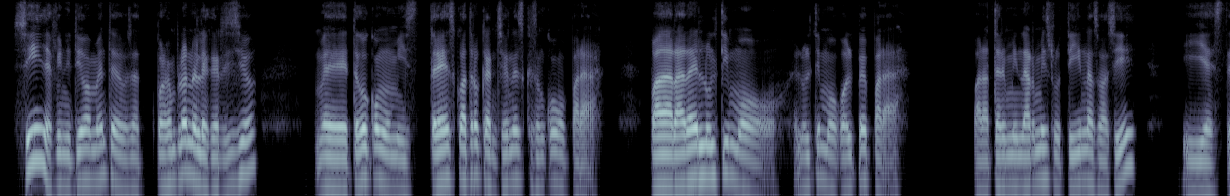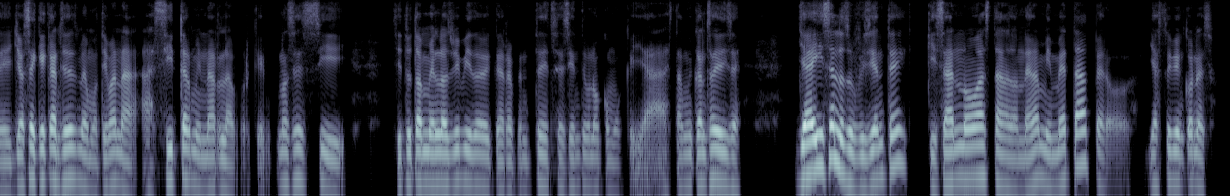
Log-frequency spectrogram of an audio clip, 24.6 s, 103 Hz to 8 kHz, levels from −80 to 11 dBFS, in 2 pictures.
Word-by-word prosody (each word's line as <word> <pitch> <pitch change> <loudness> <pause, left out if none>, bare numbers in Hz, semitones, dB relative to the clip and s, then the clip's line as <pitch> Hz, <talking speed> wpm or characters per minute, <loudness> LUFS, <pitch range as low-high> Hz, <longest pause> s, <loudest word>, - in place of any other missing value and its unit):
Sí, 230 - +2
definitivamente, 145 - -1
o 125 - -3
sea, 120 0 -7
por 130 - -1
ejemplo, 145 +7 +3
en 170 - +2
el 140 - +3
ejercicio, 130 - -3 0.5
me 120 -1 +2
tengo 150 - +3
como 145 -3 +1
mis 115 -3 -8
3, 140 +2 +3
4 155 +2 +1
canciones 135 +3 -3
que - - -15
son 125 0 -7
como 130 -2 -4
para - - -7 0.4
para 130 0 +7
dar 130 +1 +5
el 155 +1 +5
último 150 -8 -3
el - - -13
último 125 0 -5
golpe 125 +5 -2
para - - -6 0.7
para 115 +1 -4
terminar 125 +1 -2
mis 145 +1 -3
rutinas 130 +1 -4
o - - -3
así 135 - -4 0.4
y, 115 0 -6
este, 110 0 -6
ya 130 - +1
sé 150 - +4
qué 145 - +2
canciones 145 +1 +4
me 130 - 0
motivan 125 +4 -2
a 110 - 0
a 115 - -10
sí 145 - -2
terminarla, 120 -6 -1
porque, - - -14
no 140 +1 -4
sé 145 +2 -3
si 125 -3 -6 0.4
si 125 - -7
tú 135 +1 -1
también 135 -1 +4
lo 135 - +6
has 130 - 0
vivido 140 -2 -1
de 130 -1 -1
que, 115 - -5
de - - -4
repente, 115 +2 -6
se 120 - -9
siente 120 +2 -8
uno 125 -1 -5
como 110 -2 -12
que - - -14
ya - - -7
está 125 - -10
muy 130 +1 -6
cansado, 135 +2 +3
y - - +5
dice: 125 -2 -3 0.5
"Ya 165 +2 +10
hice 205 +6 +8
lo 205 -6 +7
suficiente, 145 - +1 0.2
quizá 140 +3 +1
no 155 +1 +4
hasta 150 -4 +1
donde 120 0 -3
era 145 +3 +1
mi 140 -3 -2
meta, 175 +12 +2
pero - - -9
ya 130 - -6
estoy 145 - -6
bien 140 -2 0
con 140 0 -1
eso". - - -6
135 Hz, 215 wpm, -22 LUFS, 125-145 Hz, 0.7 s, Ya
